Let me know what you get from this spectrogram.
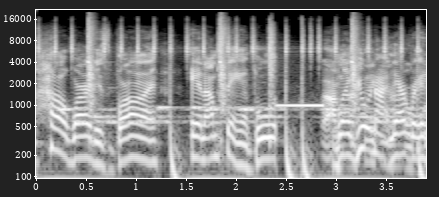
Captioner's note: beep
